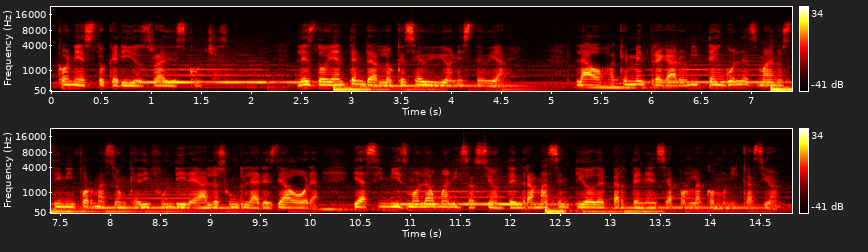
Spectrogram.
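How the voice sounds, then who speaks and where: A man's voice: on the low side, little pitch movement, fairly quick, lightly acted. A young man playing an earnest time-traveling chronicler in a scripted radio drama. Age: young adult. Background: loud instrumental music.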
